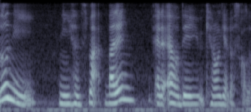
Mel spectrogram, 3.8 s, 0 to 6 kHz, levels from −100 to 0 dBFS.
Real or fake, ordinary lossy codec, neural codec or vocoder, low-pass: real; none; none; 5.4 kHz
